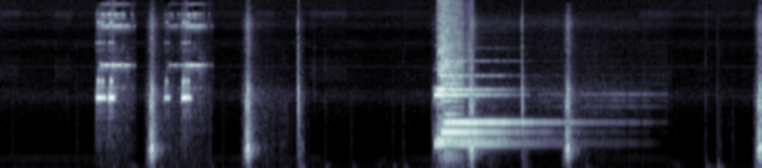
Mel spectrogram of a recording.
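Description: A bright chime rings as stars are collected.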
